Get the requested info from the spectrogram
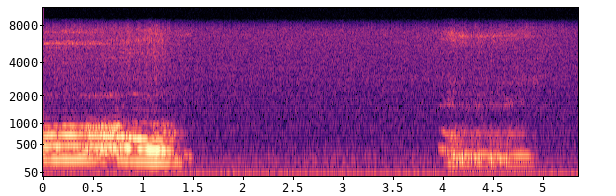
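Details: A male pet dog tries to howl, producing a sound its owner likens to a pig: two wavering, harmonic howling notes, the first loud and lasting just over a second, then a quieter rough one after a pause, over a steady low hum.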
